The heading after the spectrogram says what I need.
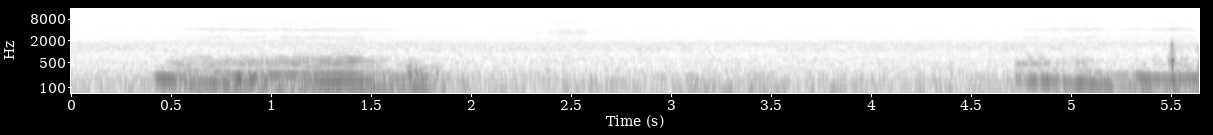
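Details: Soft, low, fluttering snores on breaths a few seconds apart in a quiet room, while sleeping in a funny posture after a few hours outside: light snoring.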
